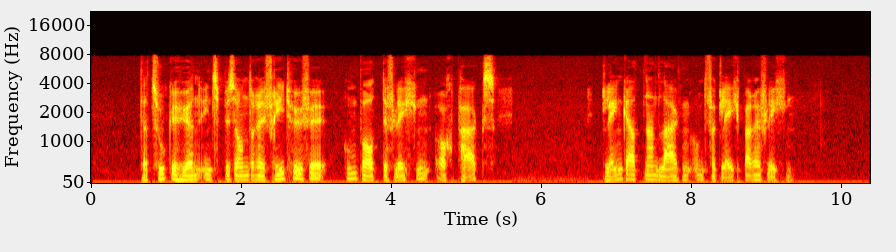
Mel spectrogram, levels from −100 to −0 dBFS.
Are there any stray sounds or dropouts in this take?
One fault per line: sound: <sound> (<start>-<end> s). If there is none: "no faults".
no faults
